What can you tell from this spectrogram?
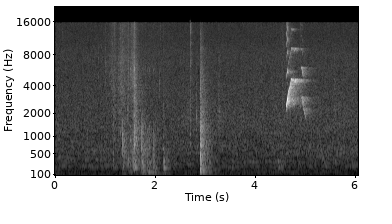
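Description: Plastic bags rustling and a single knock as a baby monkey clambers about an open refrigerator. Later comes a short, loud, high-pitched squeal, the loudest sound here.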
